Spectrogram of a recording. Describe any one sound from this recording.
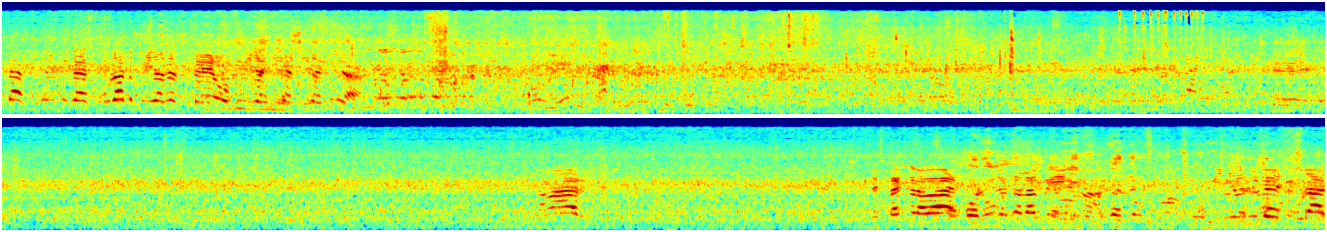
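Water rushes steadily over a shallow ford.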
